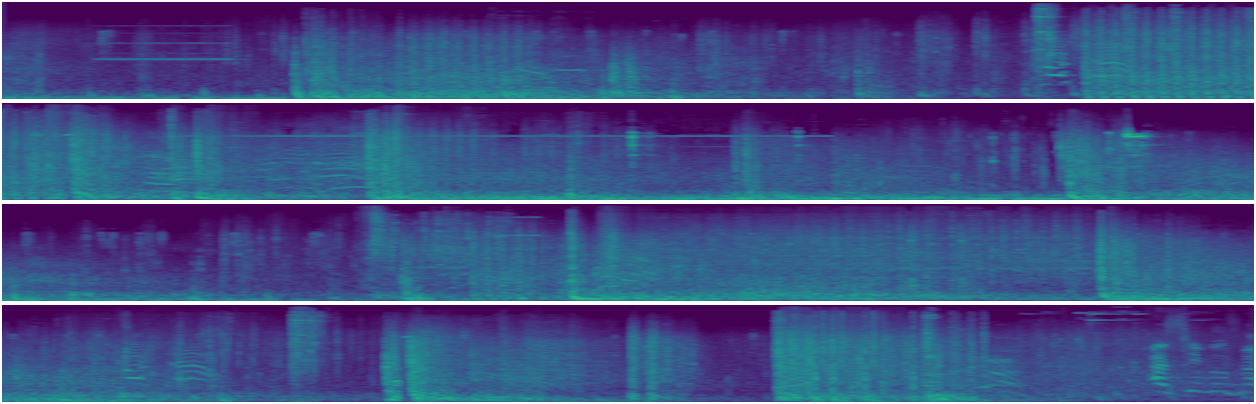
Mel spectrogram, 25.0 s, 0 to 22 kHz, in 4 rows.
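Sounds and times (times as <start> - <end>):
video game automatic gunfire: 5.3 - 9.3, 14.6 - 19.3, 22.6 - 23.6.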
